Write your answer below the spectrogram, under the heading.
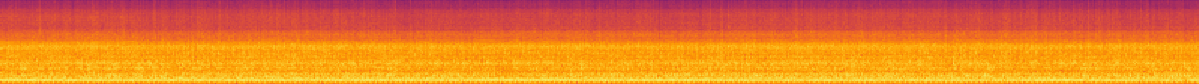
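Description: Engine-driven double-blower corn sheller running steadily under load as cobs are fed in: a constant low hum from the small engine and drum under a dense rushing noise of threshing and blowing.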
